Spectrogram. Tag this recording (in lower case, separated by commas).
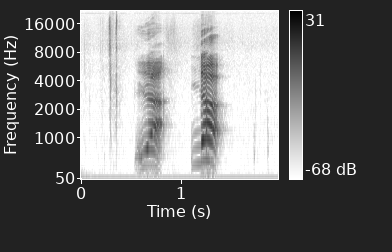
human voice, speech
